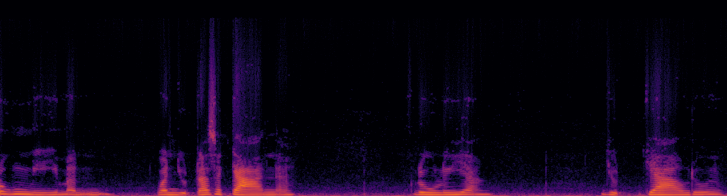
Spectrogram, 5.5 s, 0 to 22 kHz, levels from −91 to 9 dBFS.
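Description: Throughout the speech, the upper spectrum turns grainy and breathy, its detail replaced by shaped noise. This is likely heavy Bluetooth LC3 compression, fitting roughly 32 kbps with 10 ms frames. Unlike a plain low-pass cut, the band still extends to 20.2 kHz.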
